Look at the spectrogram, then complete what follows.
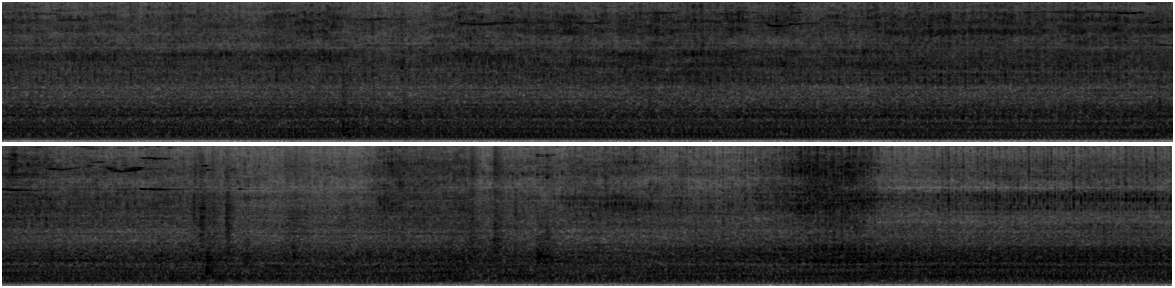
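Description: Vintage Farmall tractor engine running steadily at low speed as the tractor comes down off a trailer and drives across the pavement, a little louder for a moment near the end as it passes close.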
